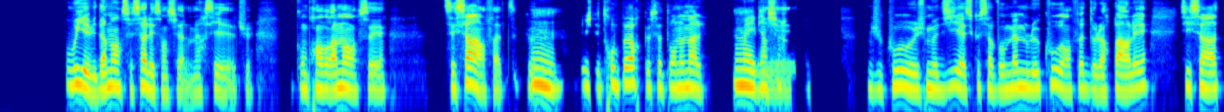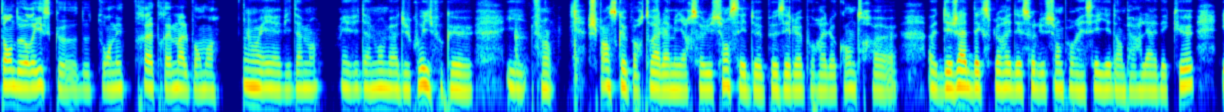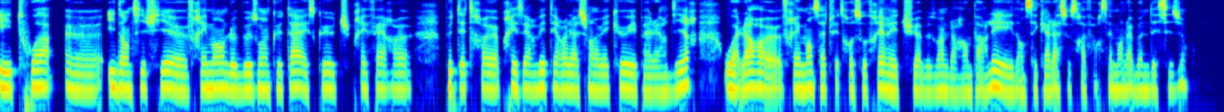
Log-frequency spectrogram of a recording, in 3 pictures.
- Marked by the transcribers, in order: stressed: "ça"; tapping
- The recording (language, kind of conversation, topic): French, advice, Pourquoi caches-tu ton identité pour plaire à ta famille ?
